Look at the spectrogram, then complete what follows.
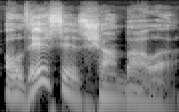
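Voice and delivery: slow mock-awed proclamation; clowning. Festival-goer walking around clowning, slow mock awe. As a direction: draw it out in put-on wonder. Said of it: "I was kinda clowning it".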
